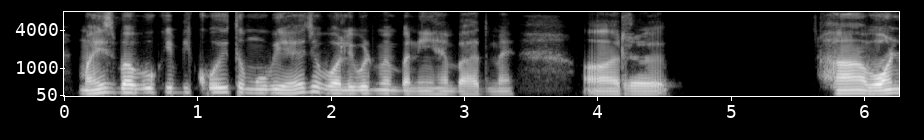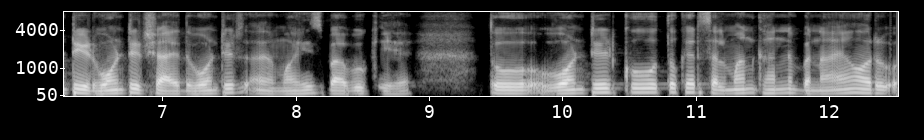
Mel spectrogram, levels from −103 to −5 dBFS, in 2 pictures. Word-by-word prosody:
महेश 130 +7 +1
बाबू 145 0 +3
की 155 - -4
भी 150 0 -15
कोई 155 0 +1
तो 150 - -2
मूवी 130 -1 -2
है 130 +6 0
जो 175 0 -2
बॉलीवुड 115 -1 0
में 110 -1 -4
बनी 100 0 -5
है 95 0 -6
बाद 90 -1 -3
में। 95 0 -8 0.6
और 95 0 0 1.5
हाँ, 115 0 +4
वांटेड 120 +1 +5
वांटेड 115 +5 +2
शायद 100 0 +2
वांटेड 110 +8 -1
अ, 110 -2 -4
महेश 105 +5 -4
बाबू 105 0 +1
की 100 - -9
है, 95 +2 -9 0.6
तो 115 - +2 0.4
वांटेड 125 +5 +2
को 145 - 0 0.2
तो 150 - +3
ख़ैर 150 -1 +2
सलमान 125 -1 -1
खान 125 0 -4
ने 135 - -4
बनाया 110 +4 -2
और 130 -3 +2
115 Hz, 175 wpm, -23 LUFS, 105-135 Hz, 1.5 s, वांटेड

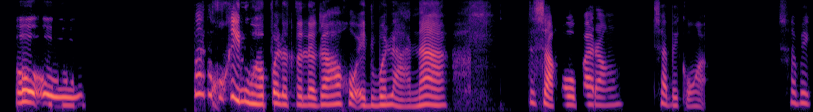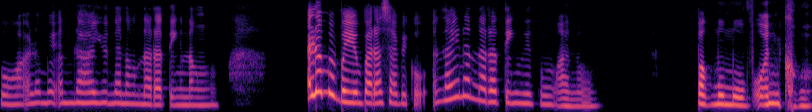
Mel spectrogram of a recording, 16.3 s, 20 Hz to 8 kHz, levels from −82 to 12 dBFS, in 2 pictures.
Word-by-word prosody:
Oo. 425 - +5 1.1
Pa'no - - +1
kung 410 - -5
kinuha 295 - +6
pala 255 -4 +2
talaga 225 +1 +1
ako 245 - -1
eh - - 0
di 205 - -6
wala 205 -6 -2
na. 215 +5 +2 1.0
Tas 275 -3 -5
ako 220 -2 0
parang 225 -1 -4 0.3
sabi 230 -6 -7
ko 185 -1 -12
nga, - - -13 0.7
sabi 270 -2 -9
ko 235 -2 -7
nga 235 - -9
alam 275 +1 -7
mo - - -6
yung 270 - -11
ang - - -6
layo 275 0 -3
na 265 0 -5
ng 250 -1 -7
narating 220 -2 -5
ng 215 0 -7 1.1
alam - - +9
mo - - +8
ba - - +8
yun 275 -1 +3
parang 270 0 0
sabi 255 -4 -6
ko - - -10
ang 290 - -10
layo 370 +4 0
ng 440 -5 -4
narating 290 -3 -2
nitong 240 -3 -7
ano, 185 0 -8 1.0
'pag 245 -3 +4
mo-move 225 -4 +2
on 240 +3 +3
ko. 195 - -5
245 Hz, 170 wpm, -22 LUFS, 220-275 Hz, 1.1 s, alam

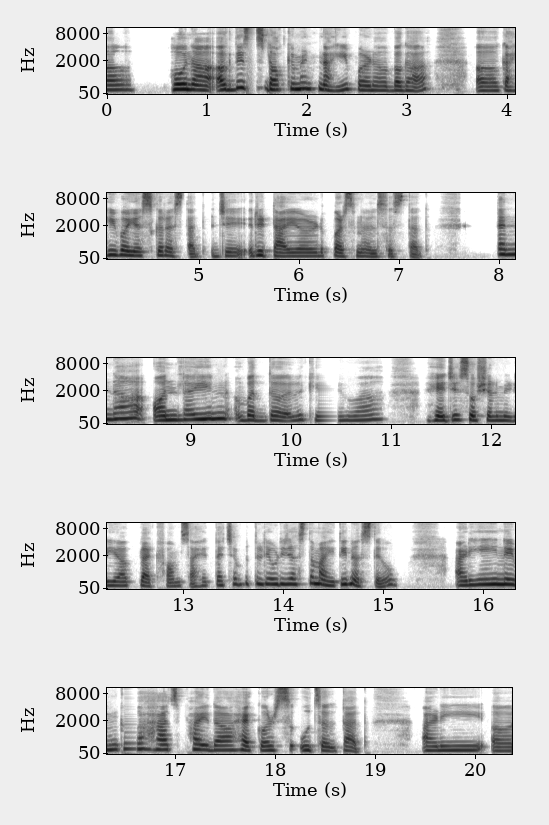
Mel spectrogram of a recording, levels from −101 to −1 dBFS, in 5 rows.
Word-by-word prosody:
अ, - - +3 0.6
हो 260 0 +11
ना, 245 -2 +6 0.2
अगदीच 315 +8 +3
डॉक्युमेंट 270 +3 +4
नाही, 225 -1 +1
पण 215 -1 +1 0.2
बघा 205 -3 0 0.6
अ, 190 - -1 0.2
काही 210 +3 +1
वयस्कर 205 -1 +2
असतात 170 -6 -3 0.2
जे 185 +2 -5 0.2
रिटायर्ड 175 -4 -1
पर्सनल्स 160 -3 -2
असतात. 145 - -6 0.8
त्यांना 270 +5 +2 0.2
ऑनलाईनबद्दल 225 -4 +2
किंवा 205 +2 -7 0.6
हे, 205 -2 +5
जे 235 - -1
सोशल 220 -3 0
मीडिया 200 -1 -2
प्लॅटफॉर्म्स 175 +1 -5
आहेत, 185 +4 -9
त्याच्याबद्दल 260 +5 -4
एवढी 265 0 +2
जास्त 265 +3 -1
माहिती 260 -2 +3
नसते 175 - -1
हो. 205 +10 -7 0.6
आणि 245 +5 +3
नेमका, 260 +2 +2
हाच 245 -2 -1
फायदा 225 -3 +1
हॅकर्स 210 0 0
उचलतात 195 -4 -4 0.6
आणि 210 +1 -2
अ, - - -5
215 Hz, 115 wpm, -20 LUFS, 200-250 Hz, 0.8 s, हो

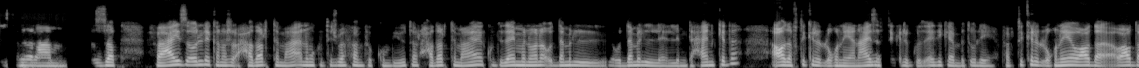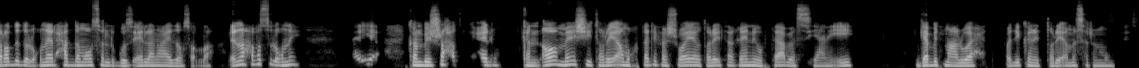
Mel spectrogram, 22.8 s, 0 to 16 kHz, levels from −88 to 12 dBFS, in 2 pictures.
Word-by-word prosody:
الثانوية 160 +1 -1
العامة 145 -2 +1 0.3
بالضبط، 165 +2 +1 0.3
فعايز 185 +6 +5
أقول 190 +2 +2
لِك 195 -4 +1
أنا 165 - 0
ش 160 - -1
حضرت 170 +2 0
معاه 155 +1 0
أنا 175 - +1
ما 175 - +2
كنتش 165 0 -8
بافهم 170 0 -1
في 155 - -8
الكمبيوتر، 150 +3 -4
حضرت 170 +1 -2
معاه 170 +6 +1
كنت 165 -5 -9
دايمًا 175 +1 +4
وأنا 180 +1 +3
قدّام 170 +3 0
ال 160 -3 -1
قدّام 165 +4 +1
ال 160 -4 +1
الامتحان 145 +4 -1
كده 200 +9 -2 0.3
أقعد 180 - +8
أفتكر 185 +2 -1
الأغنية 145 -3 0
أنا 145 - 0
عايز 170 +3 +4
أفتكر 165 0 -6
الجزئية 155 +1 -3
دي 175 - -1
كانت 155 -4 -3
بتقول 155 +1 -5
إيه، 145 -1 -4
فأفتكر 175 +6 -2
الأغنية 170 +2 +3
وأقعد 180 -2 +5
أقعد 165 +3 +2
أردد 185 +2 +1
الأغنية 170 +2 +2
لحد 175 -1 0
ما 170 - +2
اوصل 175 +1 -1
للجزئية 150 -1 -3
اللي 160 0 +1
أنا 160 - -2
عايز 150 -2 -1
أوصل 140 +1 -6
لها، - - -9 0.2
لإن - - +6
أنا 215 - +4
حفظت 235 0 -4
الأغنية، 180 +1 0 0.4
هي - - -8 0.4
كان 180 -2 +4
بيشرحها 175 +5 +3
بطريقة - - -30
حلوه 175 -2 +1 0.2
كان 155 -2 -1
آه، 200 +4 +6
ماشي 190 0 +3
طريقة 170 +1 +1
مختلفة 175 +2 -3
شوية 165 +2 +1
وطريقة 160 +1 -2
أغاني 165 +1 0
وبتاع 145 - -2
بس 155 0 -5
يعني 145 0 -7
إيه 160 +2 -1 0.7
جابت 170 +3 +2
مع 155 -1 +2
الواحد، 155 +1 0 0.2
فدي 155 - -3
كانت 155 -2 -3
طريقة 145 0 -1
مثلًا 155 -1 -5
ممتازة. 145 -1 -10
165 Hz, 215 wpm, -22 LUFS, 155-175 Hz, 0.7 s, أقعد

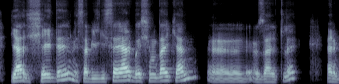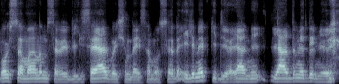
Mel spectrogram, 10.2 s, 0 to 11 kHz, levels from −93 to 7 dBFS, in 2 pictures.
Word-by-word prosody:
Ya, - - +7
şeyde 145 +10 0
mesela 155 - -2
bilgisayar 150 +8 +4
başındayken, 155 - 0
ııı, - - -6 0.6
özellikle, 110 - -5 0.4
hani, - - -2
boş 130 0 +1
zamanımsa 120 0 0
ve 105 -1 -4
bilgisayar 115 +4 +4
başındaysam 100 -1 -6
o - - -7
sırada - - -5
elim 135 +4 -2
hep 160 +1 +1
gidiyor 110 0 -5
yani 115 +1 0
yardım 120 0 +3
edemiyorum. 125 -3 -2
125 Hz, 125 wpm, -24 LUFS, 115-150 Hz, 0.6 s, Ya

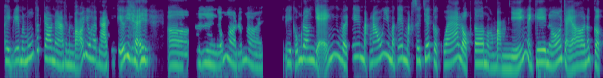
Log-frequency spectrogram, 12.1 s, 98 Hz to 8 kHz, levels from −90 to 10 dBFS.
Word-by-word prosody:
Thì 250 -1 -1
vì 260 +3 -1
mình 255 -1 -1
muốn 310 +7 -1
thích 475 - -4
rau 280 -2 +4
nào 210 -6 +1
thì 225 - -8
mình 210 -1 -5
bỏ - - +2
vô 320 - 0
thôi 275 -2 -2
bà, 190 -3 +4
kiểu, 230 - -23
kiểu 445 - +4 0.2
vậy. 255 +4 +4 0.3
Ờ, 205 0 -1
ừm, 190 -1 -4 0.4
ừm, 220 - -2
đúng 210 - -1
rồi, 240 -5 +1
đúng 210 +8 -6
rồi, 200 -8 -5 0.5
thì - - -9
thì 230 - -1
cũng 225 +5 -2
đơn 275 -3 +1
giản 335 -2 +3 0.2
về 220 -3 +3
cái 325 +2 -5
mặt 290 -7 -1
nấu 255 +7 0
nhưng 355 -6 -1
mà - - -1
cái 290 +2 -4
mặt 265 -3 -2
sơ 260 - -2
chế 310 +2 +2
cực 235 -9 -5
quá, 230 +8 +1
lột 310 - +3
tôm 225 -1 +3
rồi 210 - -4
còn 180 +1 -10
bằm 170 -1 0
nhuyễn 170 - +1
này 215 - +1
kia 240 0 +5
nữa, 215 +5 0
trời 155 - +1
ơi, 200 +4 +2
nó 265 +5 -2
cực. - - +2
240 Hz, 265 wpm, -22 LUFS, 210-280 Hz, 0.5 s, kia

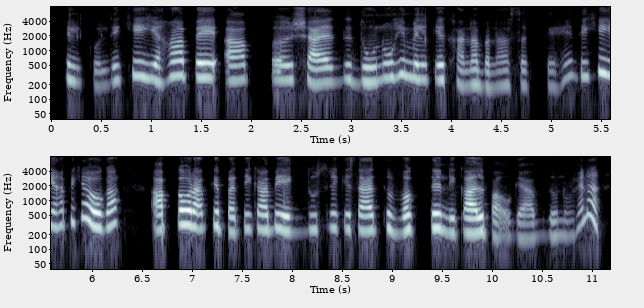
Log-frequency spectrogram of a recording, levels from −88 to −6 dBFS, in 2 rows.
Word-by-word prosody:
बिल्कुल, 220 -7 -11
देखिए 245 +7 -8
यहाँ 275 +2 -1
पे 280 - +5 0.3
आप 250 +1 -5 0.5
शायद 225 +2 -2
दोनों 230 +5 -3
ही 320 +2 -4
मिलके 255 -3 -2
खाना 200 -5 -10
बना 185 +2 -14
सकते 190 -1 -21
हैं, 255 +11 -18
देखिए 290 +4 -2
यहाँ 305 -1 -3
पे 360 - -6
क्या 410 +2 +1
होगा? 295 +2 +6 0.3
आपका 255 +5 +4
और 315 -1 +11
आपके 275 +2 +1
पति 235 0 -6
का 255 -1 -1
भी 265 +1 -2
एक-दूसरे 245 +4 -4
के 260 0 -7
साथ 245 0 -1
वक़्त 250 +3 -1
निकाल 215 0 +4
पाओगे 180 -1 -10
आप 165 0 -11
दोनों, 190 0 -16
है - - -7
ना? - - -1
250 Hz, 180 wpm, -23 LUFS, 220-280 Hz, 0.5 s, और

